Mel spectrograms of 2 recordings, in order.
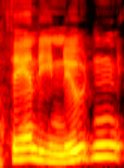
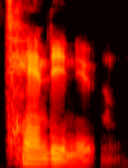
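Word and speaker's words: Thandie Newton: And the second one, Thandi Newton, is from none other than Kelsey B from Denver, Colorado. – And just to give you a little actually, I believe actually. It's pronounced Thandi Newton.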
